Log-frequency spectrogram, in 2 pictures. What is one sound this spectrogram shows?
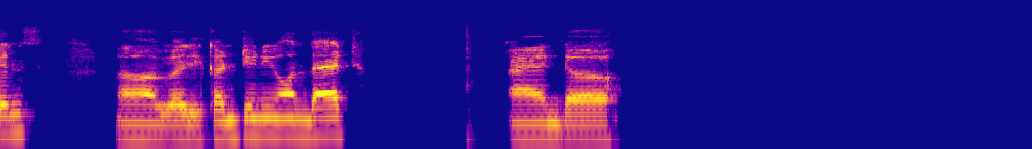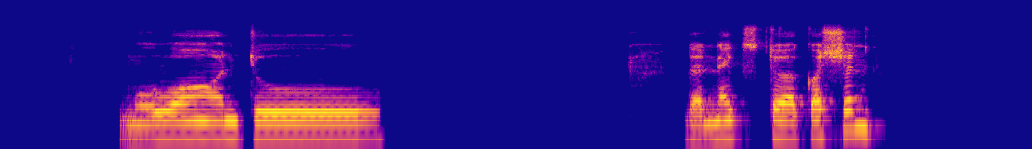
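A young man speaks calmly and close to a microphone, with pauses.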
